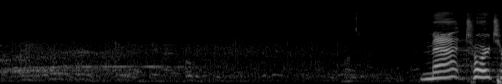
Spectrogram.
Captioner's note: audience cheering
